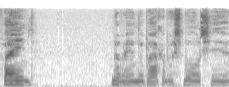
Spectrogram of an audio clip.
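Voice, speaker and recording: Speaking at a very slow pace, a man keeps a monotone, flat intonation. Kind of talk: casual workshop tip chat. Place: workshop. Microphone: phone near.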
